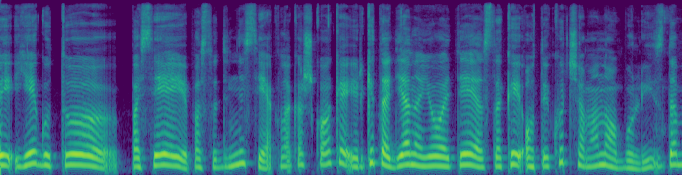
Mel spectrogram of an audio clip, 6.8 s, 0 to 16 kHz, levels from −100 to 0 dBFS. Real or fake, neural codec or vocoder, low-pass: real; none; 14.4 kHz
